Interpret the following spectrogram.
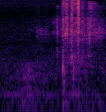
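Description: Faint low rumble, then a little past halfway a quick cluster of scrapes and clicks as a person shifts about in a car's driver seat.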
